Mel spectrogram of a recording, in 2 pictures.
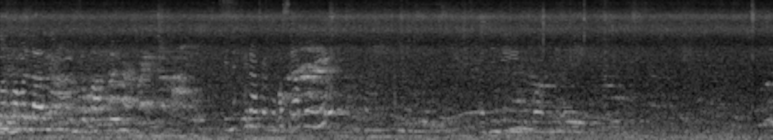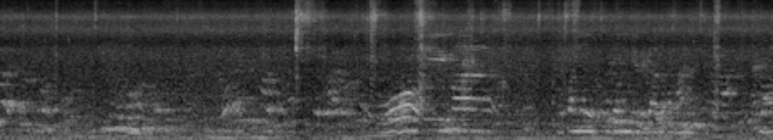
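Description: A woman answers, talking close by.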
